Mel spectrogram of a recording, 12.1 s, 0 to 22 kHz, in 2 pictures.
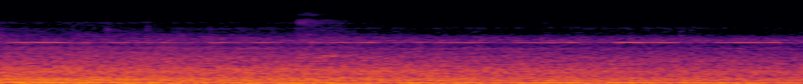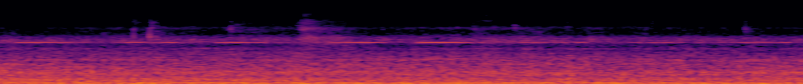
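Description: Great Western Railway Class 800/802 train moving away down the line, its low rumble slowly fading. A high-pitched beep repeats steadily in the background.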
